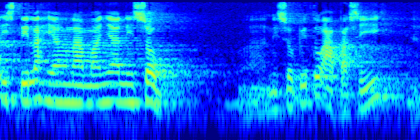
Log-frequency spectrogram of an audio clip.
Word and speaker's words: nisab: yang namanya Ni Sob nishob itu apa sih atau tulisannya di situ nisab bacanya nih sob oh my shop adalah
